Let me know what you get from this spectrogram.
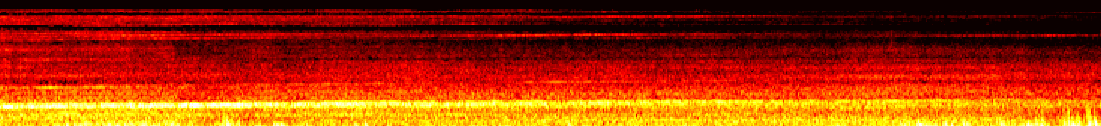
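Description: Electric passenger train pulling away along the track: a rumble of wheels on rails under a steady high whine that edges slightly up in pitch, the whole sound fading gradually as the train recedes.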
